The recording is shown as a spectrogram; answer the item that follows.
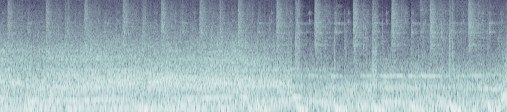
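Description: A Honda NSX-R race car driven hard on a circuit's East course: a loud, continuous engine roar with shifting pitch and squealing tires, close and unbroken throughout.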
